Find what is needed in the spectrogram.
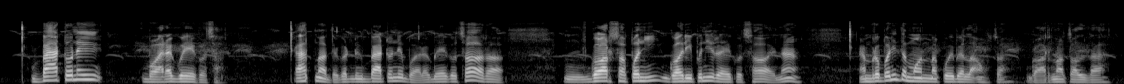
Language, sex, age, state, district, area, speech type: Nepali, male, 30-45, West Bengal, Kalimpong, rural, spontaneous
